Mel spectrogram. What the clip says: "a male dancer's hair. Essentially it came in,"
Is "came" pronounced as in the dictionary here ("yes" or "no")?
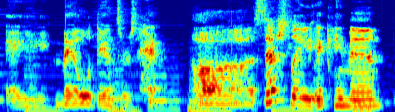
yes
